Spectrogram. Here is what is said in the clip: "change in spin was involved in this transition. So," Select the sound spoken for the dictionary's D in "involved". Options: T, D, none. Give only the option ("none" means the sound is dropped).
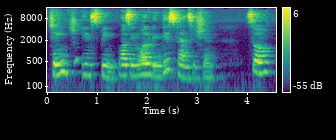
D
